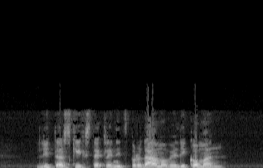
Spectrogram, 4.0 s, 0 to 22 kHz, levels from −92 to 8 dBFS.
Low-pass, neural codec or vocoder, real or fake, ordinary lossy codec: 19.8 kHz; none; real; MP3, 48 kbps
